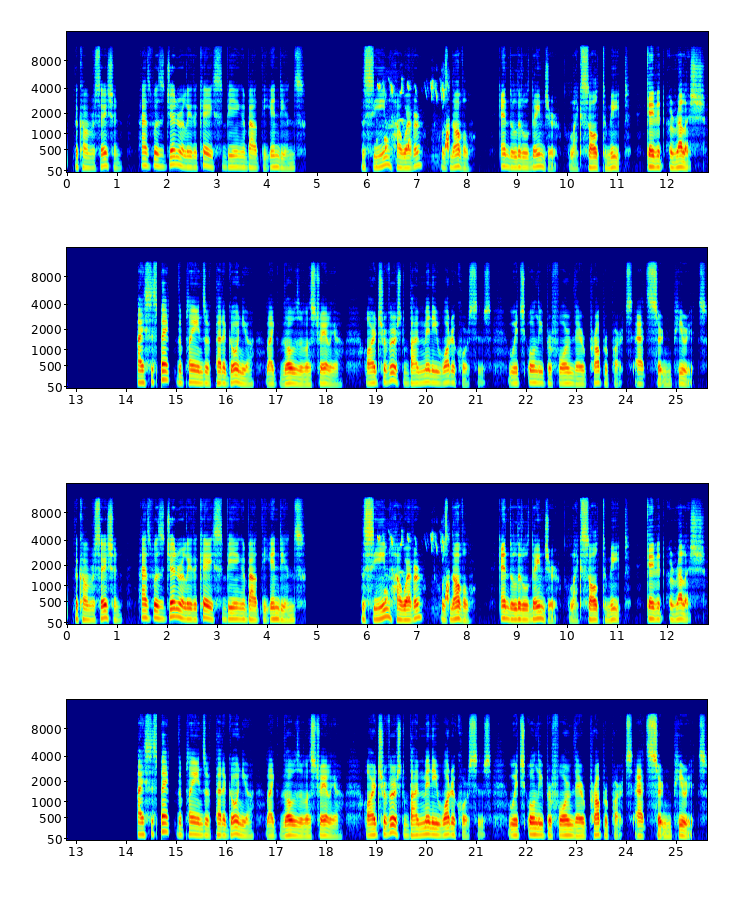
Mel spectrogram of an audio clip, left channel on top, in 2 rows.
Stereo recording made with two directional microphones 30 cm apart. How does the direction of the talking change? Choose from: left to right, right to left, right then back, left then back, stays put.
left then back.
